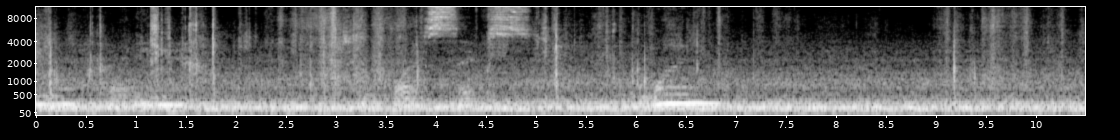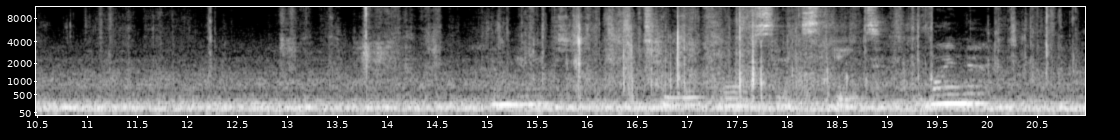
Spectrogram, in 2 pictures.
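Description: Paper banknotes rustle and flick as they are counted by hand.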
